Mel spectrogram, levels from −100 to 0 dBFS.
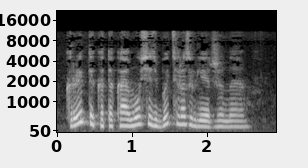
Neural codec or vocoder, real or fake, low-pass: none; real; 10.8 kHz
